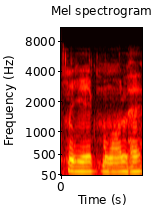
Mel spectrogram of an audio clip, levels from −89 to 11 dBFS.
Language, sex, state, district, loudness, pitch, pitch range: Hindi, male, Uttar Pradesh, Jyotiba Phule Nagar, -25 LUFS, 110 Hz, 110-115 Hz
